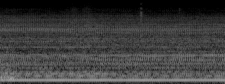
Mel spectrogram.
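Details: Copeland ZR42 scroll compressor on an ice-builder system after replacing the contactor, overload and capacitors: a steady, even low hum of constant pitch with no knocks or rattles; running normally.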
